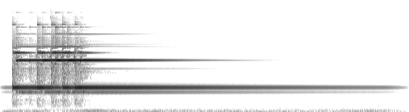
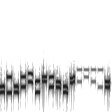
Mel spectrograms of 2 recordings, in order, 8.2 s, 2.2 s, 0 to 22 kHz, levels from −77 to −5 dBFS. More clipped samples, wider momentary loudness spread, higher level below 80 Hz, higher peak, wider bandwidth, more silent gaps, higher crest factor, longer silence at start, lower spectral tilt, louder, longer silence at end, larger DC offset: neither; first, 25 LU vs 5 LU; first, -62 dBFS vs -80 dBFS; first, -2 dBFS vs -6 dBFS; first, 14.5 kHz vs 2.5 kHz; neither; first, 16 dB vs 10 dB; first, 0.25 s vs 0 s; second, 3.5 dB/octave vs -4.5 dB/octave; first, -13 LUFS vs -16 LUFS; first, 1.95 s vs 0.05 s; neither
